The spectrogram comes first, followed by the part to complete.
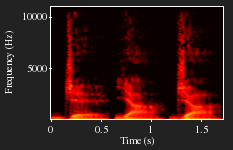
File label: "jeyaja", concat syllables; Affixing experiment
